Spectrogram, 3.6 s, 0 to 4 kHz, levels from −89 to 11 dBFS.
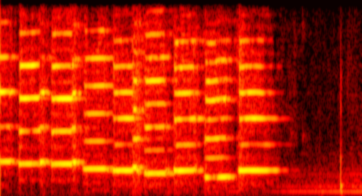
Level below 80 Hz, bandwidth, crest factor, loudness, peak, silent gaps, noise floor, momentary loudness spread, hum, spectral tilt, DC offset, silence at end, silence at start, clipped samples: -62 dBFS; 4 kHz; 12 dB; -16 LUFS; -6 dBFS; none; -47 dBFS; 4 LU; none; -5 dB/octave; under 0.1%; 0.2 s; 0 s; under 0.1%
